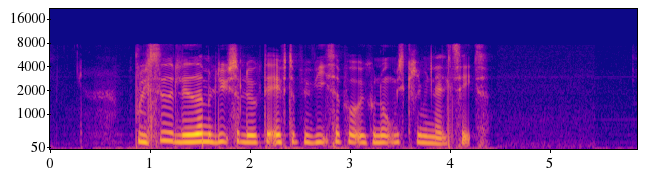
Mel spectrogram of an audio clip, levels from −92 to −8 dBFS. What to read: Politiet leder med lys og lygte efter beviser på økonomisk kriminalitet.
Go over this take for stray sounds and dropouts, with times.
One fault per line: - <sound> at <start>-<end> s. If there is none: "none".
none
